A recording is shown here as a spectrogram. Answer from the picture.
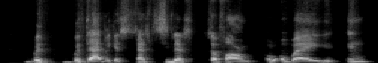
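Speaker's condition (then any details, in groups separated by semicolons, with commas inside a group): Down syndrome; called very articulate by host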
